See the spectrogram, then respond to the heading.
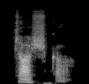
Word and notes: skull: [ˈskəl]; American English

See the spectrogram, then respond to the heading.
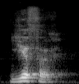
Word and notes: demoiselle: France; /də.mwa.zɛl/

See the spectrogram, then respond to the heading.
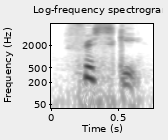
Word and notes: frisky: American English; [ˈfrɪs.ki]; /ˈfɹɪs.ki/

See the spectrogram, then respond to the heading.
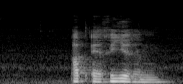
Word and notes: aberrieren: /a.be.'ʁɪː.ʁən/

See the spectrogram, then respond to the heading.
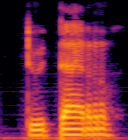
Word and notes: daughter: American English; IPA: [ˈdɔːtə(r)]

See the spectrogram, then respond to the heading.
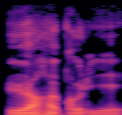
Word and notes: huart à collier: France (Île-de-France); /y.a.ʁ‿a kɔ.lje/

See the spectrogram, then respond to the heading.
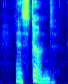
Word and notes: aika: /ˈɑi.kɑ/

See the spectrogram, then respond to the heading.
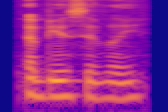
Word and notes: abusively: /əˈbju.sɪv.li/; /əˈbjuː.sɪv.li/

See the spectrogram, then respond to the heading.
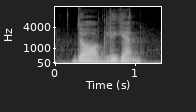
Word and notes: günlük: turkiska

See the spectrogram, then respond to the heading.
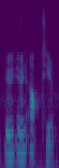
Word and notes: ununoctium: /ˌju.nju.ˈnɔk.ti.əm/; /ˌju.nəˈnɔk.ti.əm/

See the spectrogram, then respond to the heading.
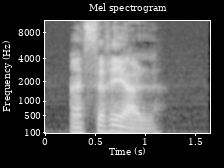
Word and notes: céréale: [se.ʁe.al]; France

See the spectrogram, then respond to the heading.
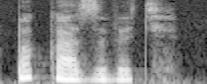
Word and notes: demonstrate: American English; /ˈdɛmənstɹeɪt/

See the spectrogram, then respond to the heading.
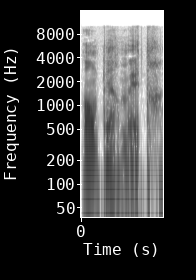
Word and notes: ampèremètre: Paris; [ɑ̃.pɛʁ.mɛtʁ]; French

